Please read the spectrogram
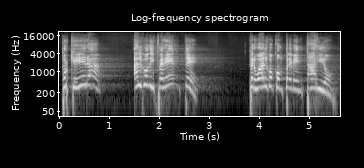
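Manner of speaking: fervent revival preaching; preaching at full force. Acted. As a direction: stir the crowd up. Preacher shouting with music.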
